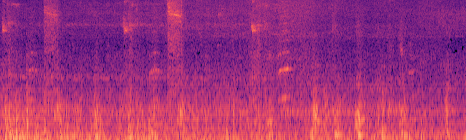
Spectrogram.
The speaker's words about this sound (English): Twynham-on-Sea! All change, Twynham-on-Sea! The momentum of the train begins to lessen, and it soon comes to a stop at a small, dimly lit station.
